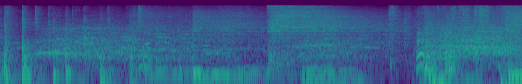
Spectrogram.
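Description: Metal pails thrown at a wall of glass panels, with a rapid clatter of impacts at the start, then a sudden crash of breaking glass about three seconds in. A studio audience cheers loudly near the end over drum-led live band music.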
